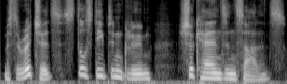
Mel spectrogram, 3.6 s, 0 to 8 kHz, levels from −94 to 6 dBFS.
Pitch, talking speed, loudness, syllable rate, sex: 145 Hz, 165 wpm, -20 LUFS, 4.5 syllables/s, male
